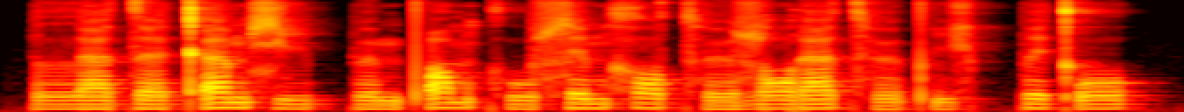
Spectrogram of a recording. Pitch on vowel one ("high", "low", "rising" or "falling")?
low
